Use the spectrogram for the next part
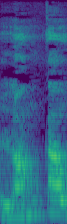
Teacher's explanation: তাহলে লঙ্কার ক্ষেত্রে ল যখন উচ্চারিত হচ্ছে বা উচ্চারণ করছি এই ল উচ্চারণ করার সময় আমাদের জিহভা দন্ত মূলে কিন্তু স্পর্শ করছে। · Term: লঙ্কার ল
